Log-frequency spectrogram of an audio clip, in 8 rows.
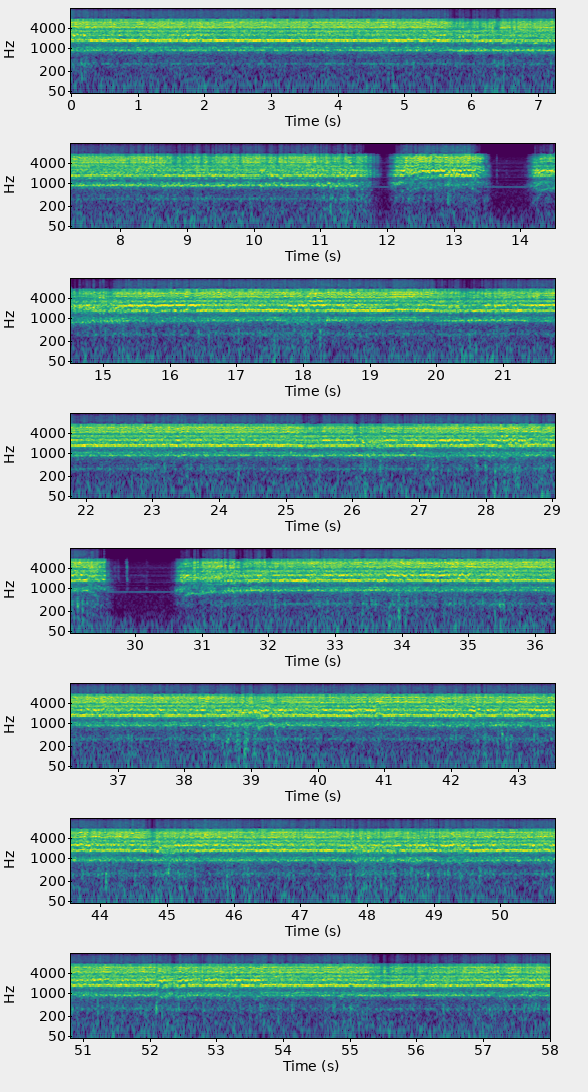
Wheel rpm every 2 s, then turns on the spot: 240, 230, 230, 220, 210, 170, 110, 180, 230, 220, 220, 230, 230, 220, 170, 120, 230, 230, 240, 230, 230, 230, 220, 230, 220, 230, 230, 230, 230.
none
